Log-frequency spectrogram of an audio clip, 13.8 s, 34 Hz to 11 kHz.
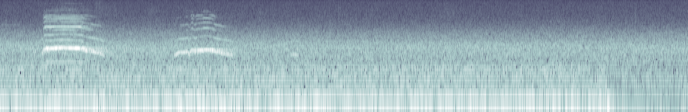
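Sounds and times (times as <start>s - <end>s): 
steady low background noise: 0.0s - 13.7s
owl wailing calls: 0.8s - 2.2s, 3.5s - 4.8s.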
